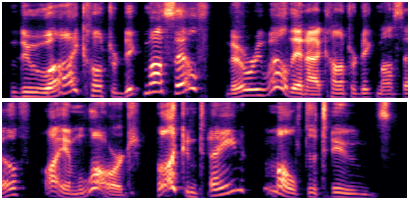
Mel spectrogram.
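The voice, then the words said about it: Goofy Walt Whitman impression. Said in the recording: “do it in your Whitman voice ... That was goofy ... That's how Walt Whitman spoke”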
